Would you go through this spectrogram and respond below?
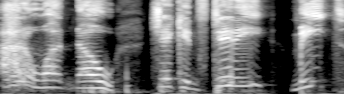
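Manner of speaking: high, frantic, furious outburst. Retelling a woman's reply when offered chicken breast, imitating a frantic, furious woman. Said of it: "very frantic and furious, and she goes".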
